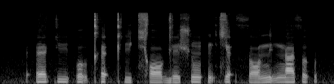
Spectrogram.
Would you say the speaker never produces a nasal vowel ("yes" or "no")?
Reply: no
